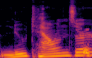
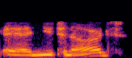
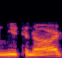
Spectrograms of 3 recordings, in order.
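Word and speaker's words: Newtownards: But my hometown is a town called Newtonards, so it's spelled N-E-W, new as in new, town as in Newtonards.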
